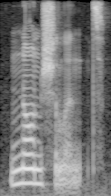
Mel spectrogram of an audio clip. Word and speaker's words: nonchalant: Nonchalant. It comes from French, but we pronounce it a bit differently.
